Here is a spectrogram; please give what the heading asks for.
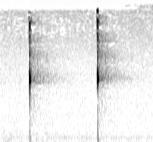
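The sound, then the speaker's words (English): Two crisp finger snaps ring out alone, sharp and clearly separated, with quiet in between. “before the cuckoo goes cuckoo twice, I'm going to snap my fingers three times.”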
